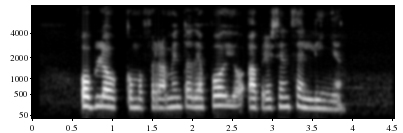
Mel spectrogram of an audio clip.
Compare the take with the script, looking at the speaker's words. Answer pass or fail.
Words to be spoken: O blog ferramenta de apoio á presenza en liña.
fail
